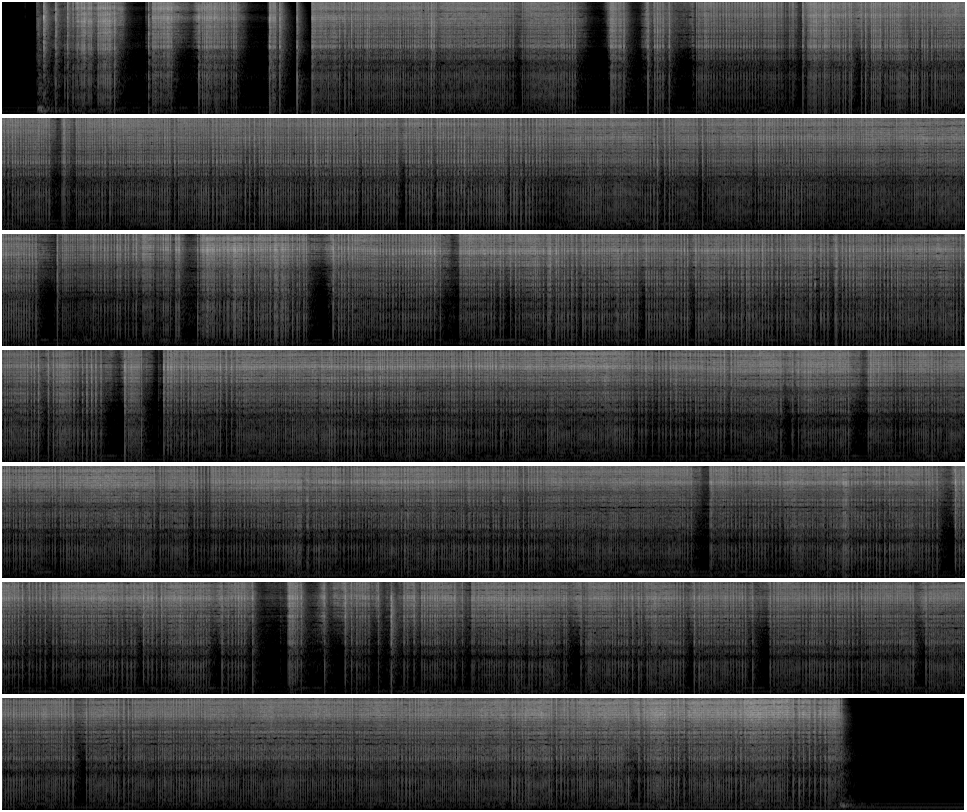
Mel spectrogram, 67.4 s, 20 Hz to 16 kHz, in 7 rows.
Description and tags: welder sparks good detail2 long straight weld
good, welder, sparks, detail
